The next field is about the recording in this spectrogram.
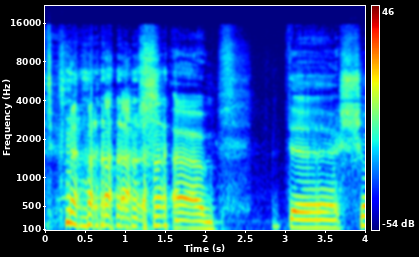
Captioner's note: all laugh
